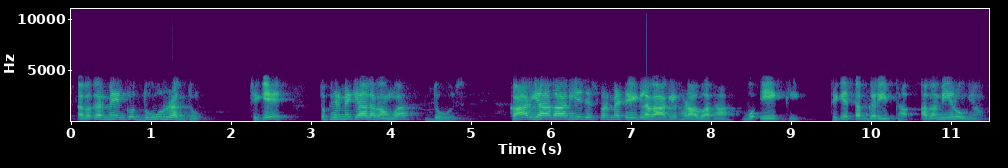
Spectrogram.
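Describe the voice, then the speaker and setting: A man teaching English grammar in a video lesson, drawing out words and checking in with his students again and again. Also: on the high side. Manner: drawing out words and repeating "theek hai" and "bhaiya" to check in with students. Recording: tinny phone-like sound.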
